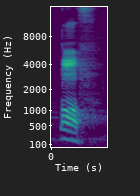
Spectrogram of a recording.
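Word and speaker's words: ك: কাফ হরফের মাখরাজ হবে জিহ্বার। গোড়া থেকে একটু উপরের দিকে বেড়ে। একটু উপরের দিকে উঠে উপরের তালুর সাথে রাখবে।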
